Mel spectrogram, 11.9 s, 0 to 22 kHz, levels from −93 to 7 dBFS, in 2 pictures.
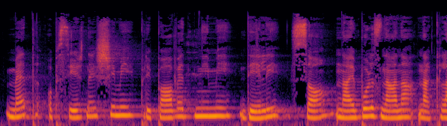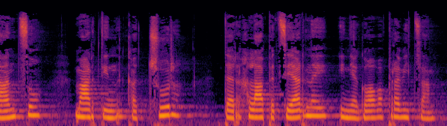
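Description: No technical faults can be heard anywhere in this recording.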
